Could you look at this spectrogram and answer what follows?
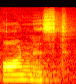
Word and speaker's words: honest: is so honest honest H is silent so you just pronounce it as honest she he is so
